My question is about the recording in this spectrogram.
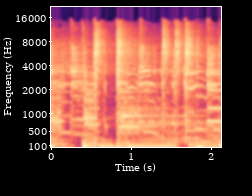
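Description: Live band playing an instrumental passage: electric guitar and bass over a drum kit, with repeated kick drum hits.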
